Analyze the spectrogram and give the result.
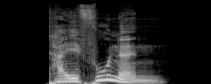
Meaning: dative plural of Taifun
- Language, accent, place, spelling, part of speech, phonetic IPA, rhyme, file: German, Germany, Berlin, Taifunen, noun, [taɪ̯ˈfuːnən], -uːnən, De-Taifunen.ogg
